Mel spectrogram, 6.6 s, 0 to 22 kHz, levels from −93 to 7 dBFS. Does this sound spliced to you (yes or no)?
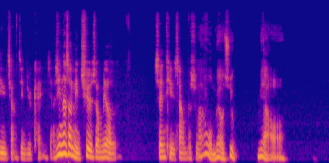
no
